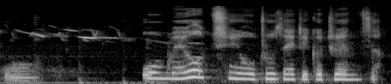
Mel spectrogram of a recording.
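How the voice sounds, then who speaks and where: A very high, girlish voice for a young carp-spirit maiden played by a woman in an audio drama. She is innocent, playful and full of curiosity, with light music behind her. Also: unhurried, vocal fry, a little mellow. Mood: hesitant. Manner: playful, naively inquisitive. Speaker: voice actress.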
